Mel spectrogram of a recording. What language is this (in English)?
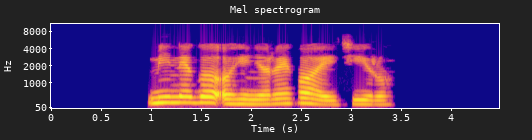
Luo (Kenya and Tanzania)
